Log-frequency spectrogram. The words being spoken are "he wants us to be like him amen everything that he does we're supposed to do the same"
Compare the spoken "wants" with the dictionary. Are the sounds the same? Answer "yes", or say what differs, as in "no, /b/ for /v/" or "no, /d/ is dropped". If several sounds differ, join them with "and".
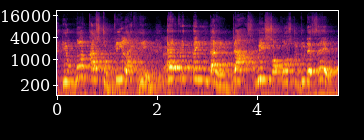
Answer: no, /s/ is dropped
